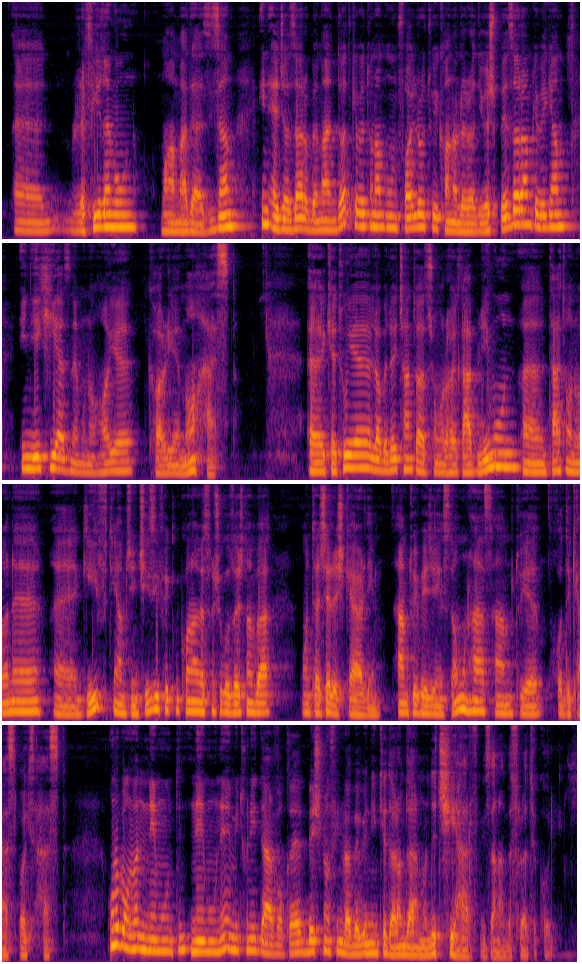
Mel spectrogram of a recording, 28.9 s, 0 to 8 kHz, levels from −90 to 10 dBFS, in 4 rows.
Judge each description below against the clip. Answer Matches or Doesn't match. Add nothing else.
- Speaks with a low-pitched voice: Matches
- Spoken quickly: Doesn't match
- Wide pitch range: Matches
